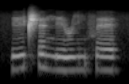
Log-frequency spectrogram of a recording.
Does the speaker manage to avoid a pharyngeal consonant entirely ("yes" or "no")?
yes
